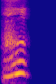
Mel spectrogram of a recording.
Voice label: Shout; BA; Azusa; Swimsuit

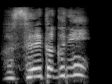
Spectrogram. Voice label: Shout; BA; Azusa Swimsuit Battle

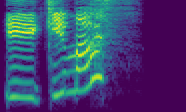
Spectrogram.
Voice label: Battle Shout; Akari

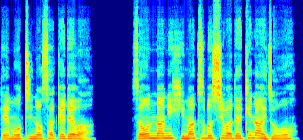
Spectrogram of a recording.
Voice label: LOADING JP

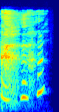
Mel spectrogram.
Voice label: MOOD JP; CAR

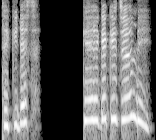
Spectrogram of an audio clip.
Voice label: MEET JP

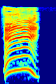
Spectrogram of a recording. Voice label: Battle Shout; Ibuki

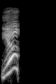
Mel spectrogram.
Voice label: Battle Tactical Action; Kotori Cheerleader

